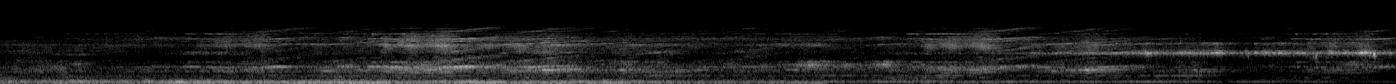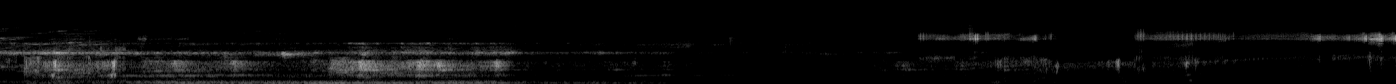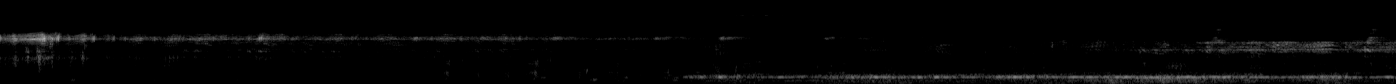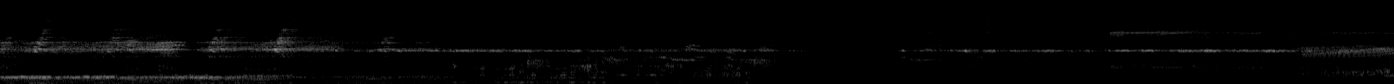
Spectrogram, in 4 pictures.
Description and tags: several field recordings blended together one evening using reaktor and the SIRII convolution vst plugin in ableton live.
alien, weird, gray, tunnel, atmospheric, smooth, ambient, convolution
